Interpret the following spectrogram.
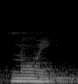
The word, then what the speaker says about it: neu: So applied here in N becomes na, and E and U gives rise to the sound of oi. So the whole word becomes pronunciation as, the pronunciation of this whole word becomes now as noi, right? Noi.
